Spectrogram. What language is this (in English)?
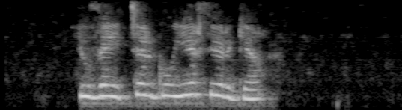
Kabyle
